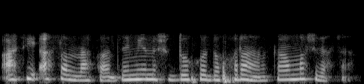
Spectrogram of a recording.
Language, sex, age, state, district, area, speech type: Kashmiri, female, 30-45, Jammu and Kashmir, Bandipora, rural, conversation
